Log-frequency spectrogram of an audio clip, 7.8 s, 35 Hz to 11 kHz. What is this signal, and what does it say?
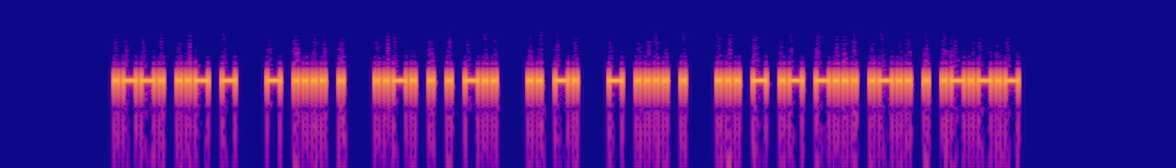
Morse code, heard as a keyed tone, about 40 wpm, 700 Hz. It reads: PUT THE FEED IN THE STABLE.
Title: Sentences from Top 1600 Words 40wpm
